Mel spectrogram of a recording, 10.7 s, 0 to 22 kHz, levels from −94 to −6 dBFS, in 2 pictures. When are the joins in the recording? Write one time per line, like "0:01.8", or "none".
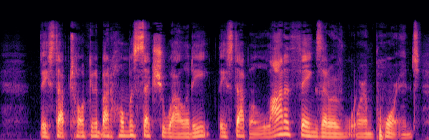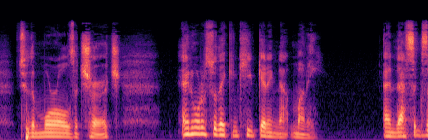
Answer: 0:03.1
0:04.5
0:06.3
